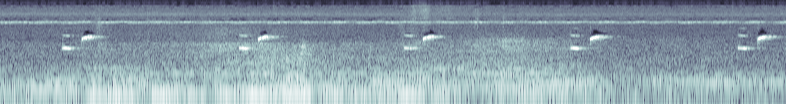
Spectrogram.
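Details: Coqui frog calling at night on the Big Island of Hawaii, a single animal recorded: a two-note call, a short low note then a higher rising chirp, repeated about every two seconds, five times, over a steady high tone and low rumbling background hum.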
